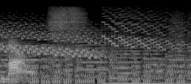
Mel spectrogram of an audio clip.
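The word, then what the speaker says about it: Marle: By the way, I looked up her name. It's pronounced Marl.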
